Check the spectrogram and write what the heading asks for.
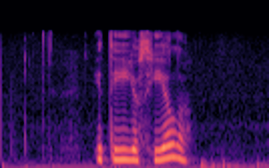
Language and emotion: Russian, neutral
